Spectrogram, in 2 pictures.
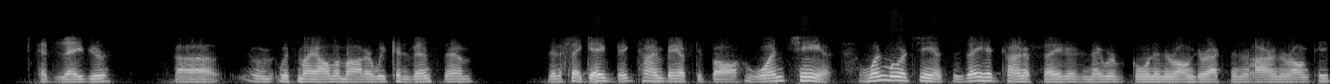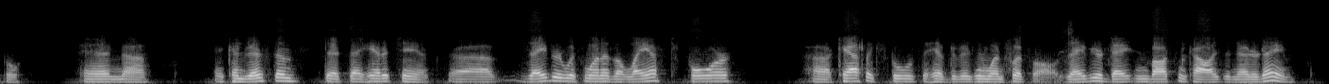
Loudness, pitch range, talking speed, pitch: -21 LUFS, 120-140 Hz, 165 wpm, 125 Hz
